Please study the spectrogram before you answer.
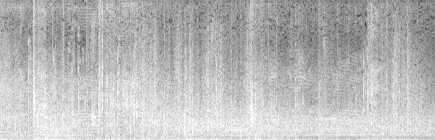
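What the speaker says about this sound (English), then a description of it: "Let's bring the Cambridgeshire cannons." Cannon artillery from Cambridgeshire gun batteries in a Civil War strategy game, a dense continuous rumble of booming shots rolling together at mid distance with no clear gaps.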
